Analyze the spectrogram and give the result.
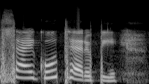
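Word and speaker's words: psychotherapy: और पढ़ते हैं सैंडविच च लेटर इ silent in the word साइकोथेरेपी हम लोग इसको क्या पढ़ते हैं साइकोथेरेपी तो पी हम लोग का क्या है इसमें साइलेंट है च लेटर इज साइलेंट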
